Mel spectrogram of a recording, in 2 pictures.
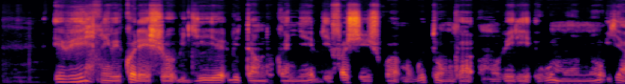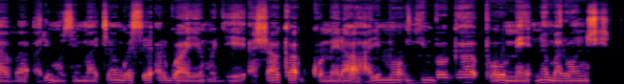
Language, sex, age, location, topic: Kinyarwanda, male, 25-35, Kigali, health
